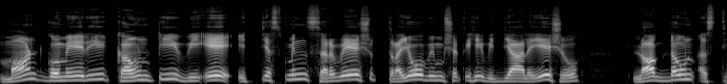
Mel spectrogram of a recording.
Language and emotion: Sanskrit, neutral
